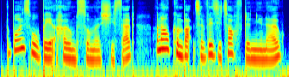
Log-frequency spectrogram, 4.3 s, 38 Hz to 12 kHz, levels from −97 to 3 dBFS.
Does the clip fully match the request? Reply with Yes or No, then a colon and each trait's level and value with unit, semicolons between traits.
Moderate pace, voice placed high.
No: fast, 235 wpm; high, 195 Hz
